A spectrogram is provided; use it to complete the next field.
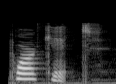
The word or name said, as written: porket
